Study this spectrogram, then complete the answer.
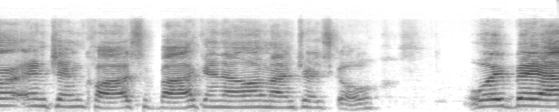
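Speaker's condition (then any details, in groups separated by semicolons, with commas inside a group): Cerebral palsy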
